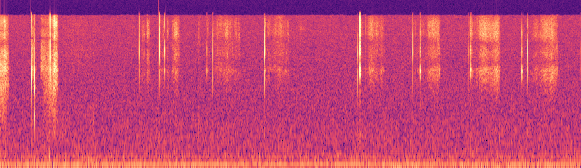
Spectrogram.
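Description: Two bamboo ear picks tap and scratch near the minus button of a small, hollow, white plastic Apple earphone mic remote resting on a stone slab. Quiet, bright, dry clicks and short scratches come in scattered bursts over a low, steady hiss.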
